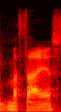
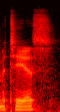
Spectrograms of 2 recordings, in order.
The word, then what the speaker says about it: Matthias: Brother Dennis, it's actually Matthias, not Matias.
